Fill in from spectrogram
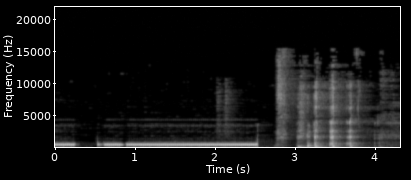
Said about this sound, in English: Phone a commissioner. Bet she doesn't pick up.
